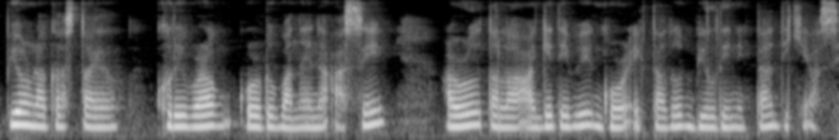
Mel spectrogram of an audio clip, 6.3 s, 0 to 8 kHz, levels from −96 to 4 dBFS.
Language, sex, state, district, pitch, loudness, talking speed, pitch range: Nagamese, female, Nagaland, Kohima, 195 Hz, -19 LUFS, 210 wpm, 185-210 Hz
